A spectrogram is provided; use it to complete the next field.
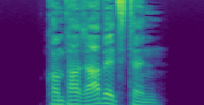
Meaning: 1. superlative degree of komparabel 2. inflection of komparabel: strong genitive masculine/neuter singular superlative degree
- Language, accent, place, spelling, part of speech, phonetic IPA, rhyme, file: German, Germany, Berlin, komparabelsten, adjective, [ˌkɔmpaˈʁaːbl̩stn̩], -aːbl̩stn̩, De-komparabelsten.ogg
